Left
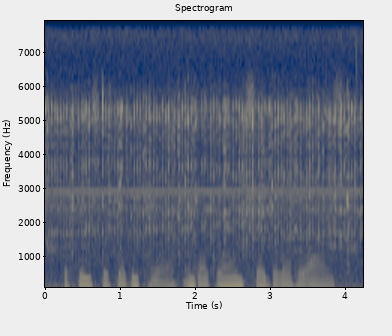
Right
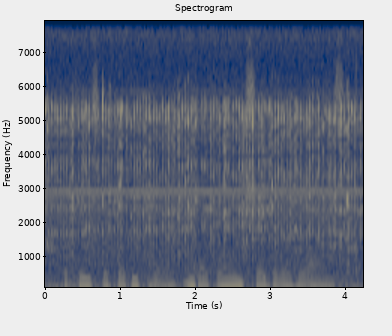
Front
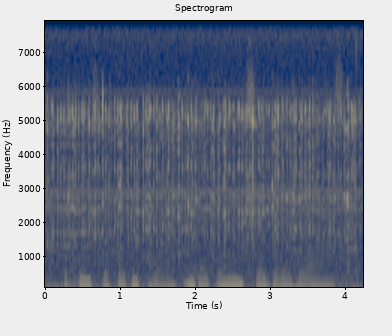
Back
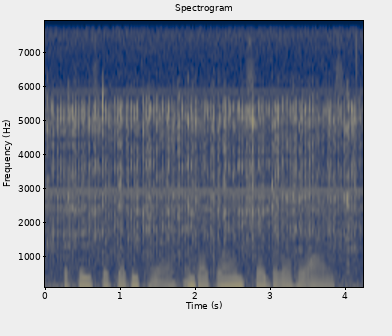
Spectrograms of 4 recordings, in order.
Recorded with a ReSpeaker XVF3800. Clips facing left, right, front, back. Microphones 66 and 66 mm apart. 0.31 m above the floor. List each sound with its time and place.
0.2 s a woman speaking: 145° left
